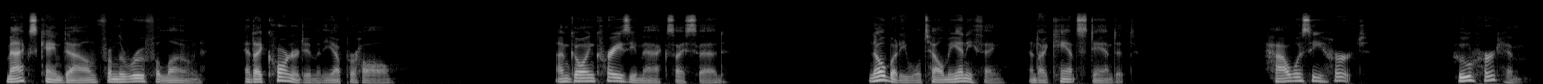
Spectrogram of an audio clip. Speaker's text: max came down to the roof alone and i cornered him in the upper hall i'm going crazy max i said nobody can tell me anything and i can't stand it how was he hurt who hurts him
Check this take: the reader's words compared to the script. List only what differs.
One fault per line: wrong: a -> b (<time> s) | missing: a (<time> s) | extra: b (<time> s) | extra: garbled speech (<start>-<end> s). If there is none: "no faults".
wrong: to -> from (1.0 s)
wrong: can -> will (9.1 s)
wrong: hurts -> hurt (14.7 s)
